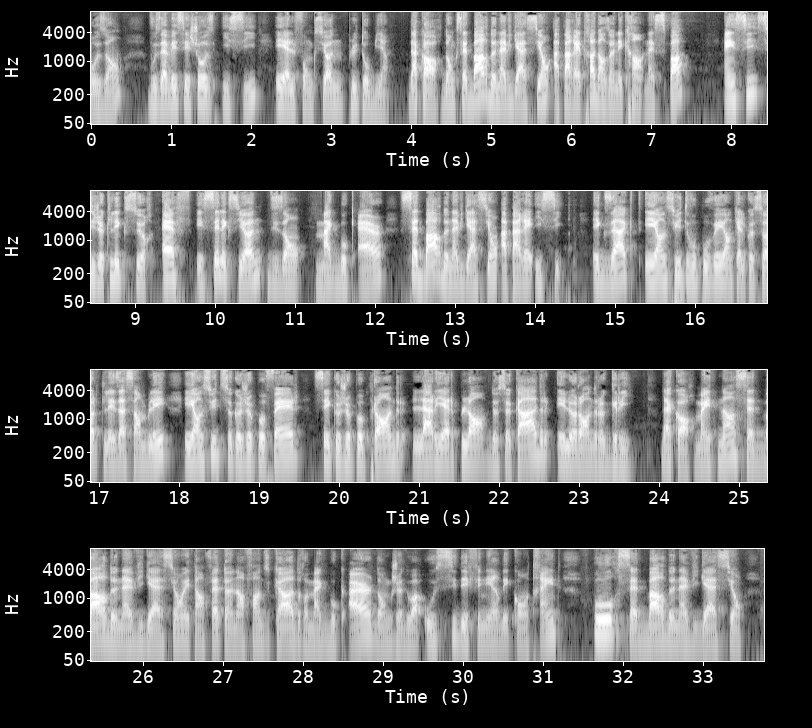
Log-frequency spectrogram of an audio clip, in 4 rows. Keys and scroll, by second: 2.2 v, 5.4 typing, 7.0 f, 10.7-11.5 typing, 15.2 v.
